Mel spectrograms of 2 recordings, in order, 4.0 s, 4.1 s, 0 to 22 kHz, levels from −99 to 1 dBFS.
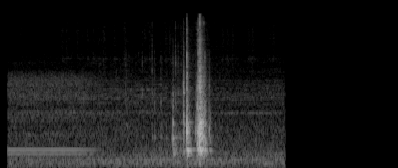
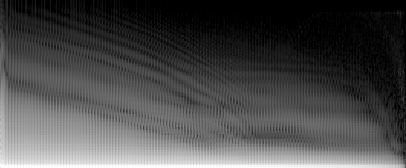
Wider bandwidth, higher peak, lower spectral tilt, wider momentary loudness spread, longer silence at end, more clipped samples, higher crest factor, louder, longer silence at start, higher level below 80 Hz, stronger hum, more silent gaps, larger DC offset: first, 13 kHz vs 1.7 kHz; second, -12 dBFS vs 0 dBFS; second, -3 dB/octave vs -11.5 dB/octave; first, 28 LU vs 9 LU; first, 1.85 s vs 0.05 s; second, under 0.1% vs 40%; first, 30 dB vs 2 dB; second, -34 LUFS vs -9 LUFS; about the same, 0.1 s vs 0 s; second, -74 dBFS vs -2 dBFS; neither; neither; neither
